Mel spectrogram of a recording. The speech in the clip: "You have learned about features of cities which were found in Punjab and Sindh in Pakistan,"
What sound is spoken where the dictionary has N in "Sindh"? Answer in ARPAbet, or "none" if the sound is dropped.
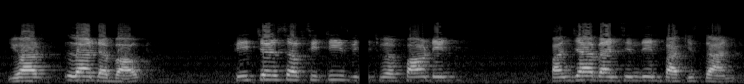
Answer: N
